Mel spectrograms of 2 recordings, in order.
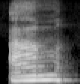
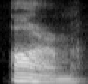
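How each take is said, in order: First: AM with a short open front a; short front vowel. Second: ARM with a long back ah; long back vowel. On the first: Teacher contrasting a minimal pair, short front vowel. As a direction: say AM with the a of cat, pitched up. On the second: Teacher contrasting a minimal pair, long back vowel. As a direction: say ARM with an open ah, falling. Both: Shown as a demonstration. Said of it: "some more minimal pairs to look at".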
